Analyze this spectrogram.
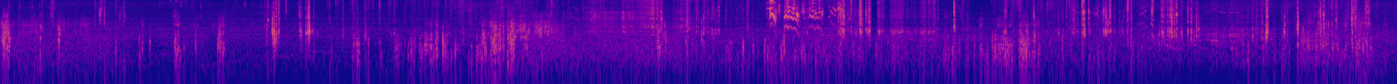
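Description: Scattered clicks, knocks and rustles of hands handling the plastic tub and steel frame of a Gorilla Carts poly dump cart during assembly, with a brief sharper rustle about eight seconds in.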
